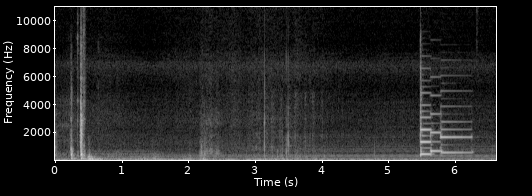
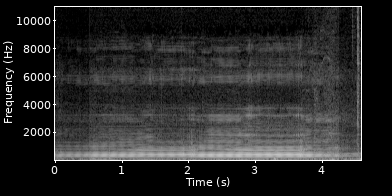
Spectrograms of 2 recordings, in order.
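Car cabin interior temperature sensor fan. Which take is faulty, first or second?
second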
